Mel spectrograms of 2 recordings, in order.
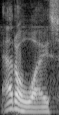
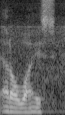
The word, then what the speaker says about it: Edelweiss: Now, according to the Ether Vapor website about the developers, Doujin developer group Edelweiss, I believe that's how it's pronounced, Edelweiss, but they've been active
